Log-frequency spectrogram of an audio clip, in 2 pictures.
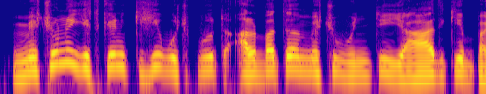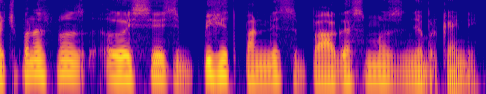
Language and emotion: Kashmiri, neutral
